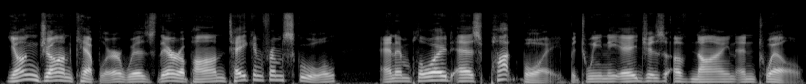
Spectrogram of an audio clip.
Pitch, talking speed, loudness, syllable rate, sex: 140 Hz, 150 wpm, -19 LUFS, 3.7 syllables/s, male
